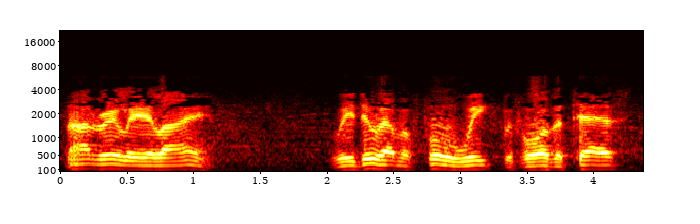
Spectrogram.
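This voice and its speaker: A man portrays a calmly stubborn military colonel in a 1970s radio drama. He talks in a measured, placating, officious way at a medium pitch. The sound is very narrow and tinny. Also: close to an everyday voice. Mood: coolly firm. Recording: narrow-band, hissy 1970s radio recording.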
